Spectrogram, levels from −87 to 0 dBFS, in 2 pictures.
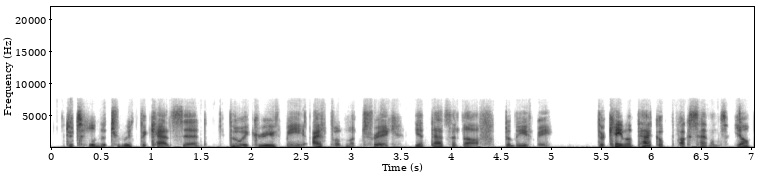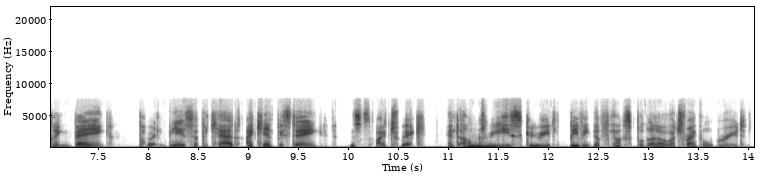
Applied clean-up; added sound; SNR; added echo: neural diffusion model UNIVERSE++.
